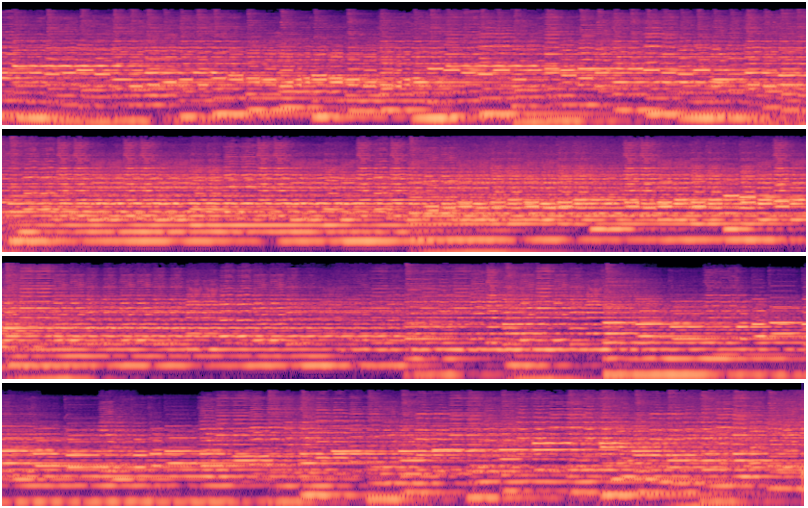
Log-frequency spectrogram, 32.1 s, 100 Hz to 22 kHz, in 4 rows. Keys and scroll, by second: 16.4 g, 27.9 ctrl+k.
